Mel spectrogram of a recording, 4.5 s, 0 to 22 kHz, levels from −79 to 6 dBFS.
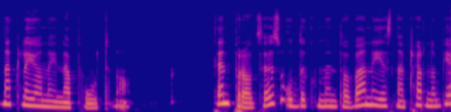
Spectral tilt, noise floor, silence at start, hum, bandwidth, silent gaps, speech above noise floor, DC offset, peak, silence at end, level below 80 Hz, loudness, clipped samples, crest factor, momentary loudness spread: -6 dB/octave; -63 dBFS; 0 s; none; 15 kHz; none; 38 dB; under 0.1%; -8 dBFS; 0 s; -48 dBFS; -26 LUFS; under 0.1%; 18 dB; 11 LU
